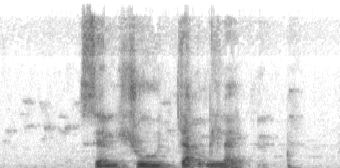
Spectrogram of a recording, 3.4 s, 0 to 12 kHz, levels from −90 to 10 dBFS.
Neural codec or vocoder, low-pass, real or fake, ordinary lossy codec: none; 10.8 kHz; real; Opus, 24 kbps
